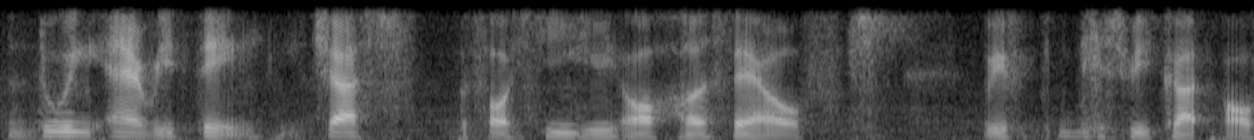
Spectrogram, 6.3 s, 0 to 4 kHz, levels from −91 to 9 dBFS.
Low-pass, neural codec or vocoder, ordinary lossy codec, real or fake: 3.6 kHz; codec, 16 kHz in and 24 kHz out, 0.6 kbps, FocalCodec, streaming, 2048 codes; AAC, 32 kbps; fake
